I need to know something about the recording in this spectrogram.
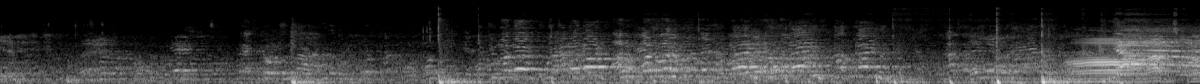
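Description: Indoor five-a-side football play: a football kicked several times with sharp thuds, and players shouting to one another, with a long loud call near the end.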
